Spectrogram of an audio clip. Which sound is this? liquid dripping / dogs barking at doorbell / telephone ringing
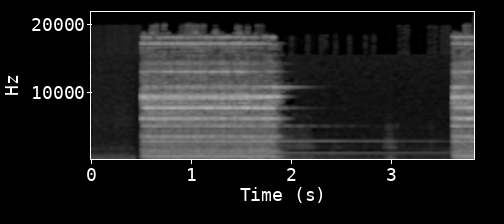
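telephone ringing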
